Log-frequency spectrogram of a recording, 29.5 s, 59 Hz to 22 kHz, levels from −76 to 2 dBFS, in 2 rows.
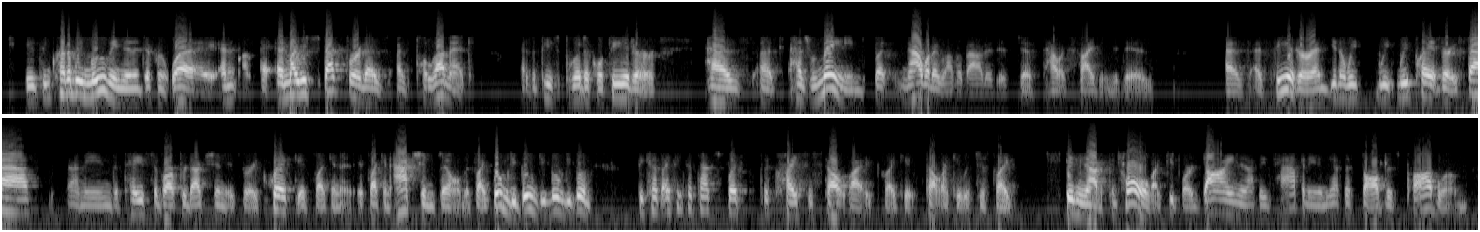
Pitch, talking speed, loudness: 150 Hz, 235 wpm, -23 LUFS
